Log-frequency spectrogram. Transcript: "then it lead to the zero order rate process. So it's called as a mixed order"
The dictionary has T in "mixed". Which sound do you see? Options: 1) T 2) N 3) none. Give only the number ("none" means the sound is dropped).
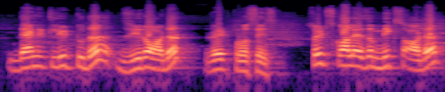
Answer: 3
